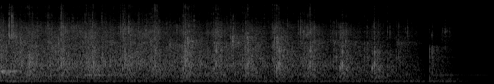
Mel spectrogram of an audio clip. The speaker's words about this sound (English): Can you appreciate God for him making you to church this morning? I don't like the way you're clapping, Bwana. Can you improve your clap, Bwana?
